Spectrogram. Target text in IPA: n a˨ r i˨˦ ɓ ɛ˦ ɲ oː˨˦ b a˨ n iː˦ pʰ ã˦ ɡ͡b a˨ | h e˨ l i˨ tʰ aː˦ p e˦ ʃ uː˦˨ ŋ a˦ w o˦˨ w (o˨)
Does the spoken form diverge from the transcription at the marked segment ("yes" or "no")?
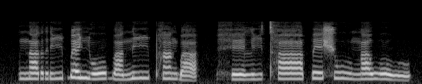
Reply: yes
